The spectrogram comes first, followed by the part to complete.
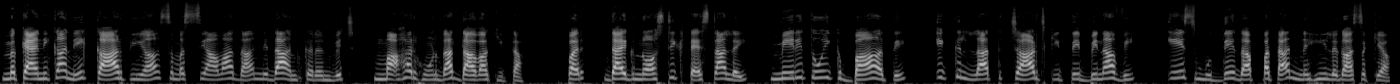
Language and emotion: Punjabi, angry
